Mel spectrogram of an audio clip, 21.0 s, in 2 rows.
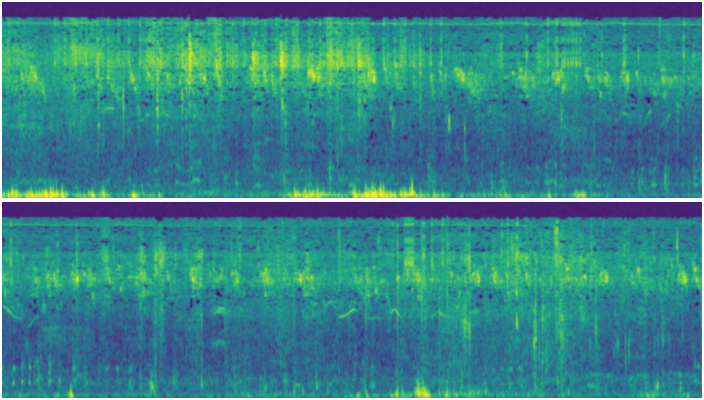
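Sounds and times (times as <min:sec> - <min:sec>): microphone wind rumble: 0:00.0 - 0:01.6, 0:04.4 - 0:06.4
small birds chirping: 0:00.0 - 0:21.0.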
